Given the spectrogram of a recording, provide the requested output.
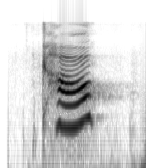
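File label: "chong2", Mandarin Chinese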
